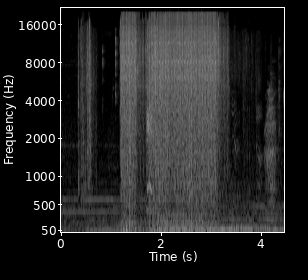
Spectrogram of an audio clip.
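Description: Suppressed gunfire from a silenced weapon in Starfield, a sustained burst of rapid muffled shots lasting about two seconds, with a voice talking briefly before and after.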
